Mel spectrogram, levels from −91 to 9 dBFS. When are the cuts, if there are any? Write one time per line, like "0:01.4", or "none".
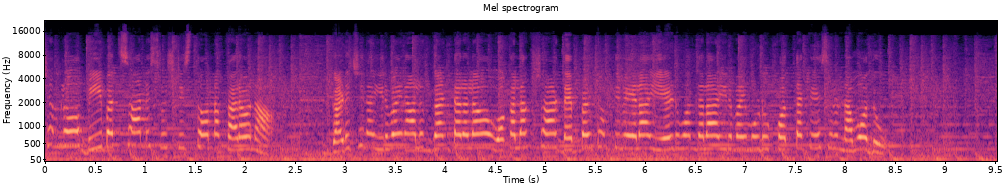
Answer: none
